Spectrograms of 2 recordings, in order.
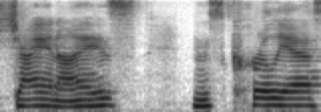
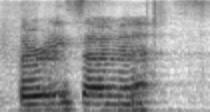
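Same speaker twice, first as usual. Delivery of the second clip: ordinary delivery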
